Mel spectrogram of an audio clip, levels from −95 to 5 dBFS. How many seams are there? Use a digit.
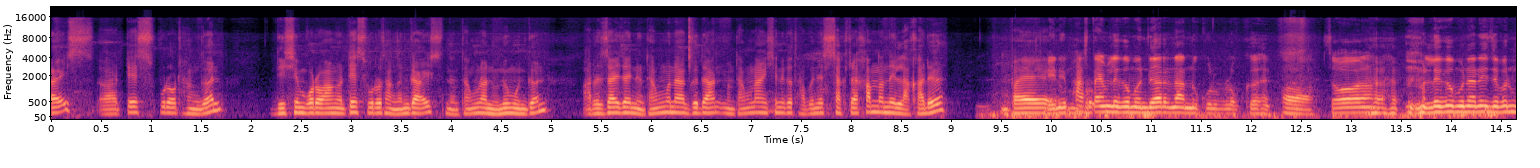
1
